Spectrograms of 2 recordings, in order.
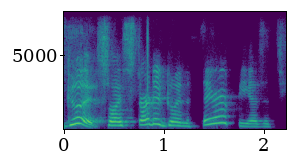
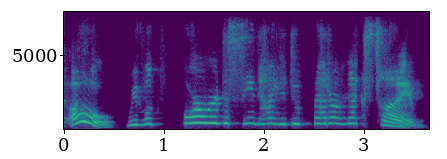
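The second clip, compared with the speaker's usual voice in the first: high, sweet mock-parent voice; imitating parents; 11 semitones higher than usual. Parents answering a child's project, high sweet mock voice. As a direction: put on a parent's gentle, high voice. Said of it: "And they'd be like".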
